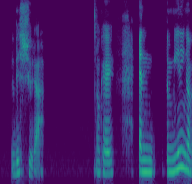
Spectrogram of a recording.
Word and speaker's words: Vishuddha: chakra, also known as Vishuddha. If I mispronounce that, I apologize, but I'm saying it the way it looks. Vishuddha.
